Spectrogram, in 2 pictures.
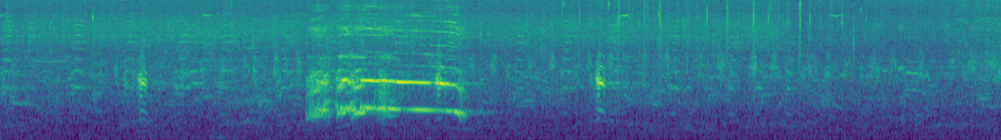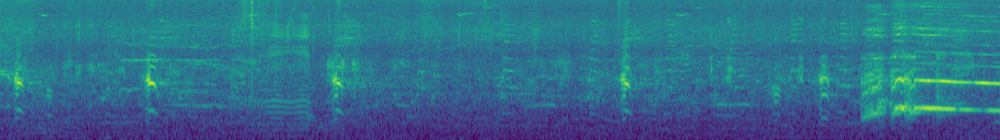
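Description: Nature-ambience bird calls: a loud cluster of overlapping calls, each slightly falling in pitch, for about a second and a half starting about three seconds in, another cluster near the end, and short single calls scattered in between.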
